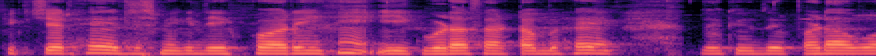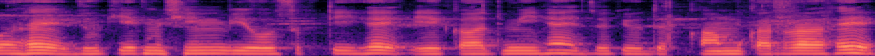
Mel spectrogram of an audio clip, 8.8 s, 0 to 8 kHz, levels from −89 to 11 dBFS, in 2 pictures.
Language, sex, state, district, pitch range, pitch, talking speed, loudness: Hindi, male, Rajasthan, Bikaner, 150-160 Hz, 155 Hz, 235 wpm, -19 LUFS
